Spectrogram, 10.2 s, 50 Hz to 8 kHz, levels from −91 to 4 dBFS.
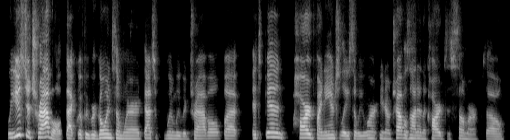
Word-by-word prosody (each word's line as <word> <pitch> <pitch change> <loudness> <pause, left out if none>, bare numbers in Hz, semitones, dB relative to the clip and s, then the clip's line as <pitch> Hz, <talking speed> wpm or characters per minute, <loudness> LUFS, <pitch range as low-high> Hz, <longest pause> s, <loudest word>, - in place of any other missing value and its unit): we 225 +1 -3
used 360 +5 +6
to - - +3
travel 235 - +7
back 175 - +2
if 200 -2 -5
we 200 - 0
were 185 0 -3
going 205 +3 +1
somewhere, 165 -4 -5
that's 190 -1 -1
when 175 0 -10
we 165 -1 -7
would 155 -1 -11
travel, 170 0 -5
but 170 -3 -3 0.3
it's 190 0 -7
been 245 -3 +1 0.2
hard 215 -1 +4
financially, 175 -2 -3
so 165 +1 -8
we 160 0 -8
weren't, 175 +1 -8
you 170 - -10
know 160 -1 -8
travel's 190 +3 0
not 175 -1 -2
in 170 -2 -8
the 155 - -11
cards 170 -1 -2
this 140 -1 -16
summer, 140 -5 -10
so 140 -2 -10
175 Hz, 195 wpm, -23 LUFS, 165-195 Hz, 0.3 s, travel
